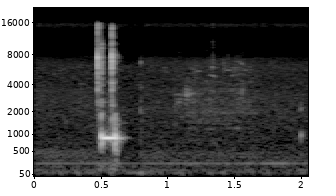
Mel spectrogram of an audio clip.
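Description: Yaesu FT-710 transceiver giving one short, steady beep with a click about half a second in: the radio's acknowledgement of a touch or mouse click on a menu setting.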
